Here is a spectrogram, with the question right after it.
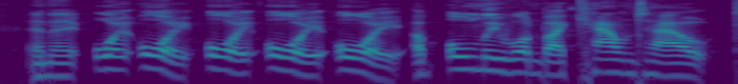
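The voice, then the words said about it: Put-on British hooligan accent. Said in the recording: “Is that a good accent? ... It's very good.”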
